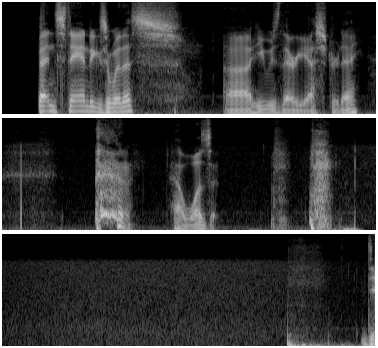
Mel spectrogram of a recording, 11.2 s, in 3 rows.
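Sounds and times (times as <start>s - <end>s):
speech: 0.4s - 3.7s, 4.7s - 7.0s
coughing: 4.6s - 5.2s, 6.4s - 7.3s.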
